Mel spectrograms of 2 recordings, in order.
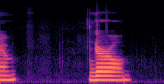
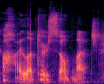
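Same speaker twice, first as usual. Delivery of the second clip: whispered, softer, mock-tender; mock wistful whisper; 7 dB quieter than usual. Adam speaking of his wife, mock wistful whisper. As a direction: breathe it like a lovesick widower. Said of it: "is very much like".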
